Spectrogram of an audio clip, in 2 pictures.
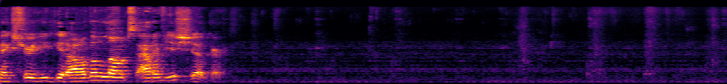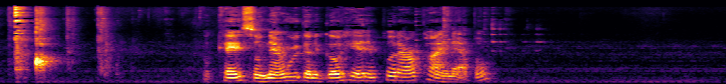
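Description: Sauce bubbles and simmers softly in a pan.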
